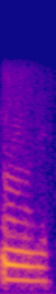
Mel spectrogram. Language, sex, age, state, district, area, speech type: Telugu, female, 45-60, Telangana, Karimnagar, urban, conversation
